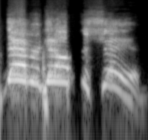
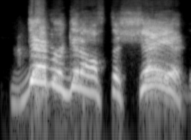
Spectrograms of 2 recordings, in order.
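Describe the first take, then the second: First: The same hammed-up yell, pitched even higher; higher mock shout. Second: A hammed-up yell, pitched higher and slowed; mock shout. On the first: Host repeating his holler about the birds, higher mock shout. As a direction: holler it again, higher still. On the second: Host hollering about his birds on the show, mock shout. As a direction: bellow it out like calling across the yard, drawn out.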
